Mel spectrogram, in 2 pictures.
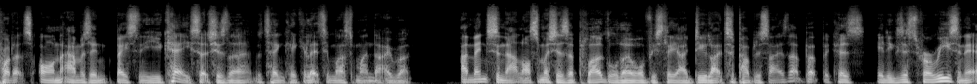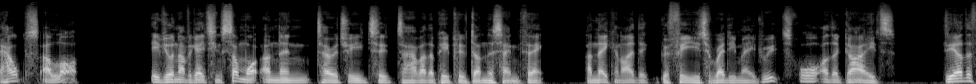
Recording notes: Today I'm in the car driving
